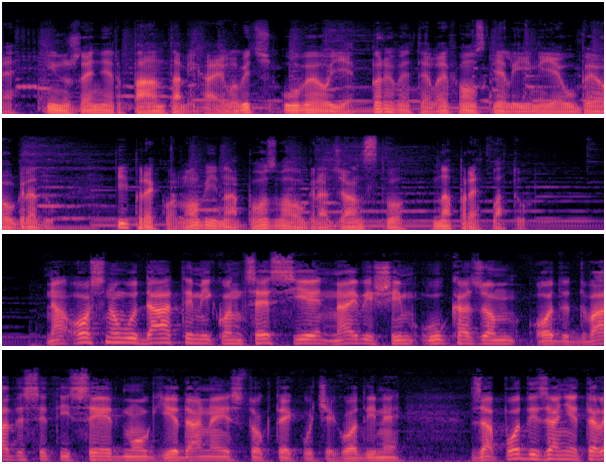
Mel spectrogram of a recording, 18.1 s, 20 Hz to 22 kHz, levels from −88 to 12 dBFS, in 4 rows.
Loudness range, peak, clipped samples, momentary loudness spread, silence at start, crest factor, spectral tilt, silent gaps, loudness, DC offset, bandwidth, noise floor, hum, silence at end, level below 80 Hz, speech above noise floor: 4 LU; -2 dBFS; under 0.1%; 7 LU; 0 s; 22 dB; -5 dB/octave; none; -23 LUFS; under 0.1%; 11.5 kHz; -48 dBFS; none; 0 s; -38 dBFS; 25 dB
